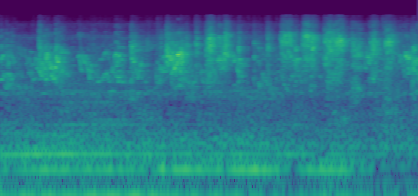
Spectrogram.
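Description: Small caged birds chirping rapidly, a dense, overlapping chatter of short high calls, over a faint steady low hum.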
